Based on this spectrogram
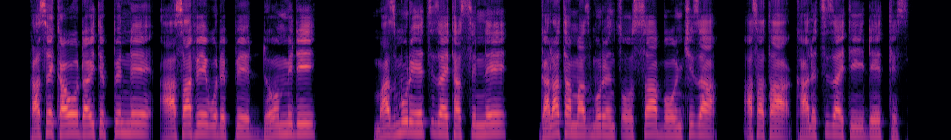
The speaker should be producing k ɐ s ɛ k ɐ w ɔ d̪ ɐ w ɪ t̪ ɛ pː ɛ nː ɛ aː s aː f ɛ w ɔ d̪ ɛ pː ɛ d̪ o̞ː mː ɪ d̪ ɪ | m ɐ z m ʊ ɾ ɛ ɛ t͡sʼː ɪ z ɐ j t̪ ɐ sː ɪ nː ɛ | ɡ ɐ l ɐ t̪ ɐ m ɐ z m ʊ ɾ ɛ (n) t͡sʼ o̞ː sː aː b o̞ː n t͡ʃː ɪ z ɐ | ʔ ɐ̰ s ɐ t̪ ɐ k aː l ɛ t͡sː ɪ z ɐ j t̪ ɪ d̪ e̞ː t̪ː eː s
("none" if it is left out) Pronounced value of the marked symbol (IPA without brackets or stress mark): n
